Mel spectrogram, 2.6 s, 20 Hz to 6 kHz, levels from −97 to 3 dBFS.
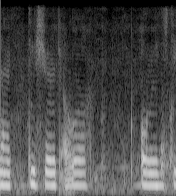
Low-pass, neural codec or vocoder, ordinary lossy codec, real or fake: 5.4 kHz; codec, 24 kHz, 3 kbps, HILCodec; AAC, 48 kbps; fake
